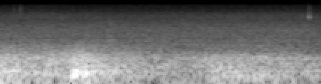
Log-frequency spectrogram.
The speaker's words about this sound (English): It's like it's on cue. It's not dark outside. We're having a full-fledged thunderstorm with torrential downpours, tons of thunder, and flashes of lightning. The whole sky just flashes white, and then you can see sometimes lightning bolts.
